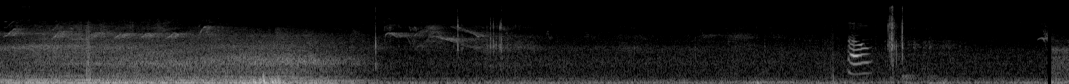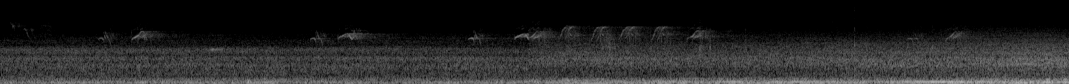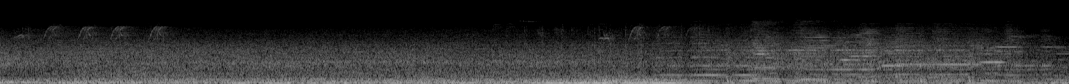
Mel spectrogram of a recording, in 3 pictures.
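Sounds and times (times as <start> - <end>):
small birds chirping: 0.0 - 13.0, 15.3 - 18.9, 26.4 - 28.3.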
